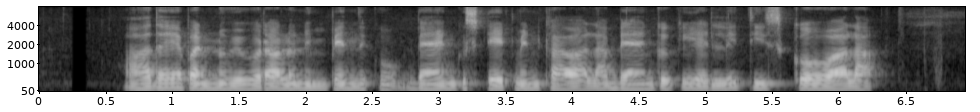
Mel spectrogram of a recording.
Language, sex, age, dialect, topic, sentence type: Telugu, male, 18-24, Utterandhra, banking, statement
